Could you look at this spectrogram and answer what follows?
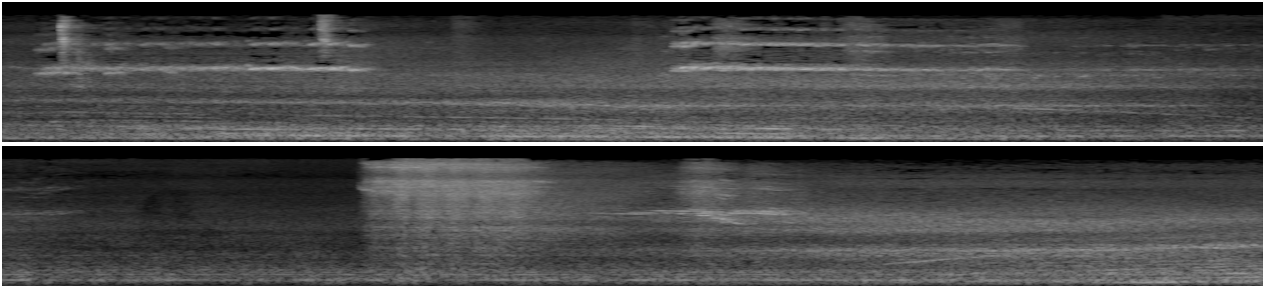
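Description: Sydney Trains Waratah double-deck electric train running through the station: steady wheel-and-rail noise with an electric motor whine that falls in pitch as it slows in the first half and rises again near the end as it gathers speed. Two brief high-pitched squeals come in the first eight seconds.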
